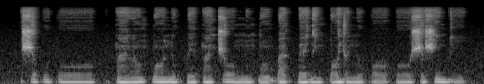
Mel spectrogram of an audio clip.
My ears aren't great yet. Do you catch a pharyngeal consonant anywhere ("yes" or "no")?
no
